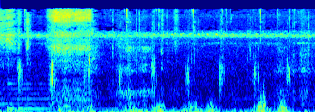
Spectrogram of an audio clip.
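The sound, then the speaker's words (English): Running footsteps crunch on a rocky gravel farm road in a rapid, steady rhythm of many scuffing impacts under constant rushing noise. “I always pick up something here. It's part of this road. It's almost like running through gravel. There's so much of it.”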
